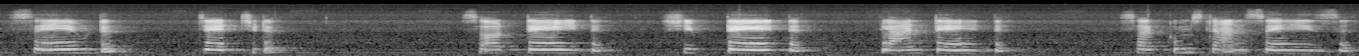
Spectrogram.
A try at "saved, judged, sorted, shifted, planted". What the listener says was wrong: Okay, you're exaggerating the sounds a little bit, but you're trying to make an effort to pronounce those EDs, so I can appreciate that.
